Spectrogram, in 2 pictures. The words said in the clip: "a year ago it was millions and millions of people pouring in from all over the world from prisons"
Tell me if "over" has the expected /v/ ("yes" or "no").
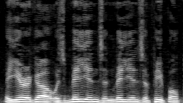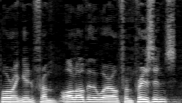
yes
